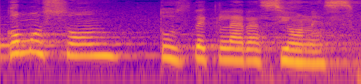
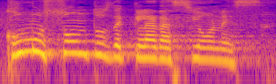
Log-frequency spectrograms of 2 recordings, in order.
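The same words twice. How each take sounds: First: Quiet question. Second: "cómo" stressed, fuller voice; emphatic repeat. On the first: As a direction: ask "¿cómo son tus declaraciones?" softly. (pregunta en voz baja) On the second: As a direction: repeat it firmly after a long pause. (repetición enfática en "cómo") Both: Shown as a demonstration.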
